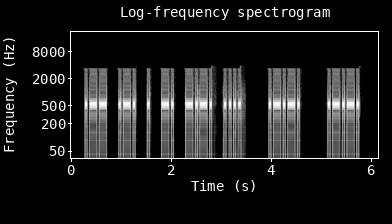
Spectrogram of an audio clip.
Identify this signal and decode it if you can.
Morse code, heard as a keyed tone, about 25 wpm, spaced as for 20 wpm, 550 Hz. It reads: WRENCH <AR> <AR>
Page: news headlines in morse code at 20 wpm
